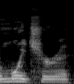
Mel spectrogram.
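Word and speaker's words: Magh Tuireadh: fomori during the battle of magtura or moichira as properly pronounced as well as the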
